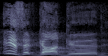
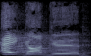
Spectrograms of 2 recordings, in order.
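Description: First: It is said in a standard way. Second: It is said in a country way.

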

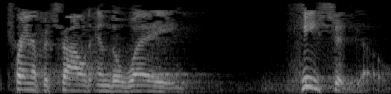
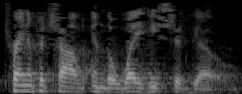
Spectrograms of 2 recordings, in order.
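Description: First: It is read with added emphasis. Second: It is read plainly, without added emphasis.

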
